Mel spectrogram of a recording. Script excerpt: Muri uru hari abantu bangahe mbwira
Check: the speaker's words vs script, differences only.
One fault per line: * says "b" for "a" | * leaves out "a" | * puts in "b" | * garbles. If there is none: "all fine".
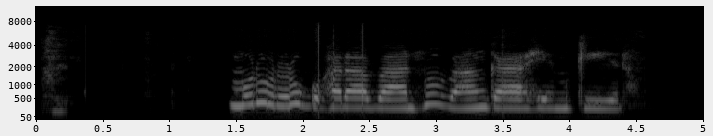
* puts in "rugo"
